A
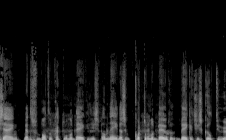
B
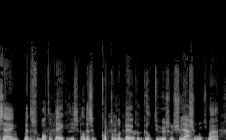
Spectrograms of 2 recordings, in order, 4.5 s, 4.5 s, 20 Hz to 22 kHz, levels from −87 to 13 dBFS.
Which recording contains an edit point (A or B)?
B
